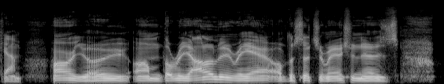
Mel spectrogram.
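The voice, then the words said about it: Imitates another person's voice, cow-like tone. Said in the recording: “my impersonation of Gerry Adams ... it was the tone of a cow that I actually used to do Gerry Adams”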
